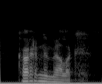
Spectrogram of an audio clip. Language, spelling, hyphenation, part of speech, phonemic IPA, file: Dutch, karnemelk, kar‧ne‧melk, noun, /ˈkɑr.nəˌmɛlk/, Nl-karnemelk.ogg
- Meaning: traditional buttermilk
